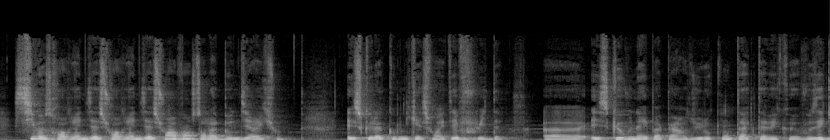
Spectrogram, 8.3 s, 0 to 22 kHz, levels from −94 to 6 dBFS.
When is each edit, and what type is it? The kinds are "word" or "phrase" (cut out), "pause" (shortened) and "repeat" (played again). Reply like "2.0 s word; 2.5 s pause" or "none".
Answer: 1.1 s repeat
